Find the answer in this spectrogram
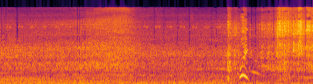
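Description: Car driving, heard from inside the cabin: a steady low rumble of road and engine. Near the end there is a brief loud voice call.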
